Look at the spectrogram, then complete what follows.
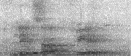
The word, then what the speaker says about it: les affaires: I told you in our last class that whenever a vowel is following a consonant, you pronounce them together. So that is why we pronounce this one as les affaires.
